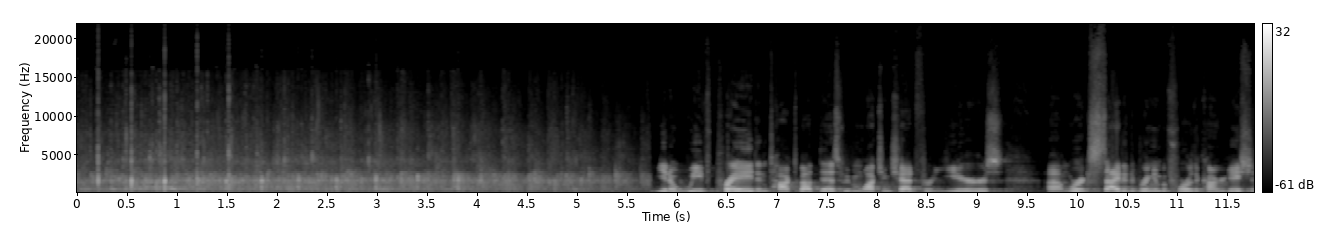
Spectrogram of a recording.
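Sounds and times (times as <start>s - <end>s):
audience applause: 0.0s - 5.8s
speech: 5.8s - 11.7s.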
